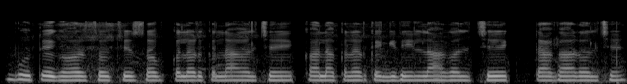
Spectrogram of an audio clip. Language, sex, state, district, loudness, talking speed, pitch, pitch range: Maithili, female, Bihar, Darbhanga, -31 LUFS, 145 wpm, 190 Hz, 190-195 Hz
